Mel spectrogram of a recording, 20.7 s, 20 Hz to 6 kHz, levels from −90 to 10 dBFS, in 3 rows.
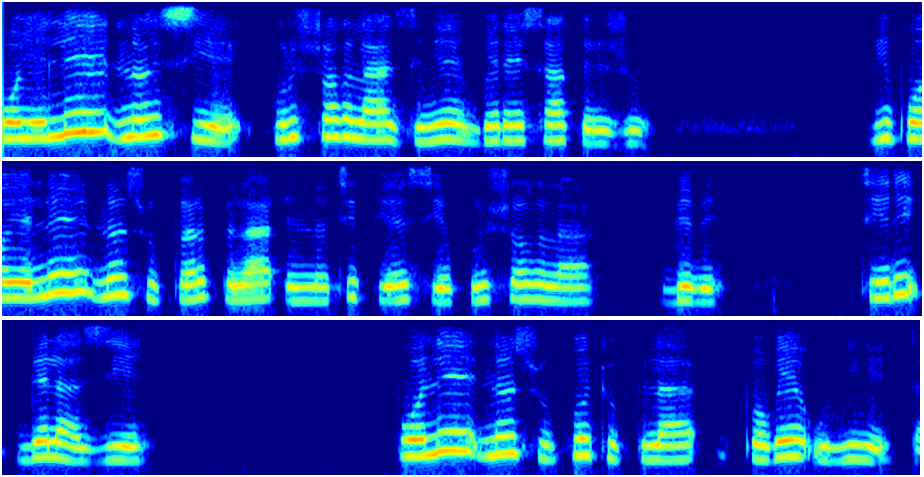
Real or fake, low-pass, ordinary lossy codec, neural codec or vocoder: real; 5.4 kHz; Opus, 16 kbps; none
